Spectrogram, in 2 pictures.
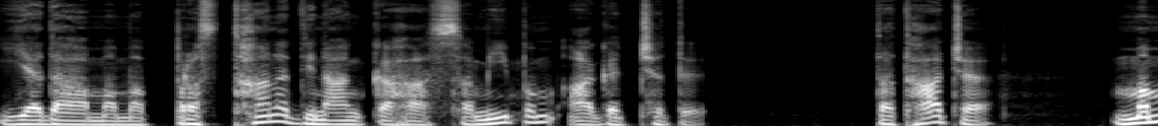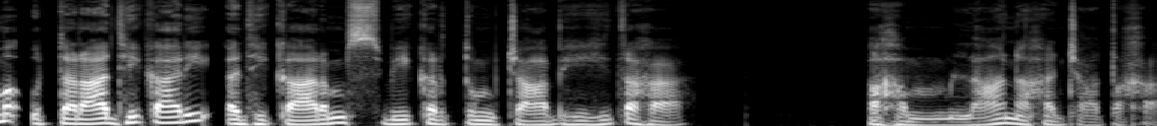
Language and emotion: Sanskrit, sad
